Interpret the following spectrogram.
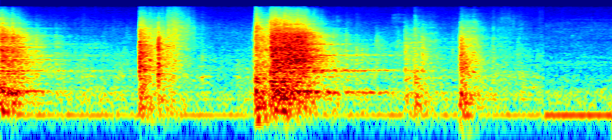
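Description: Kitchen clatter of cookware being handled: a string of knocks and clanks, five in all, the loudest a longer rattle about two and a half seconds in, over a steady low hum.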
